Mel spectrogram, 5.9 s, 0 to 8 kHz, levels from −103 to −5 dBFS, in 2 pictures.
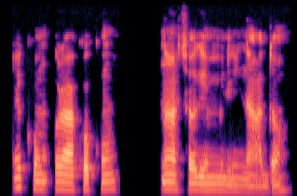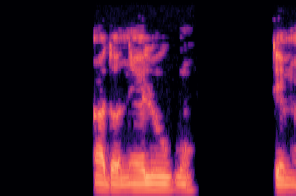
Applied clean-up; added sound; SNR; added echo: none; none; none; none.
